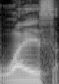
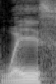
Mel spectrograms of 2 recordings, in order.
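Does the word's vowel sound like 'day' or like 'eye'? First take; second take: eye; day. First: The vowel sounds like the one in 'eye'. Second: The vowel sounds like the one in 'day'. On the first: The speaker calls it wrong. "not Weiss. I'm pronouncing it wrong in the video" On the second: The speaker calls it right. "yes, it's pronounced Waste"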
